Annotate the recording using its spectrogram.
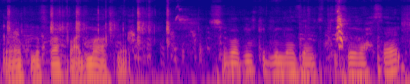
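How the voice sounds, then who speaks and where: A man with a fairly low voice speaks very fast. His intonation is fairly even, and background noise is noticeable. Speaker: chicken keeper vlogger. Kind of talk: casual vlog tutorial. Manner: casual, with fillers.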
